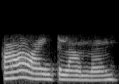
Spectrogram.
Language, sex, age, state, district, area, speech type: Tamil, female, 18-30, Tamil Nadu, Madurai, urban, conversation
